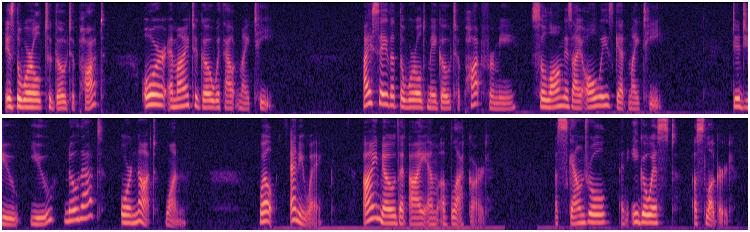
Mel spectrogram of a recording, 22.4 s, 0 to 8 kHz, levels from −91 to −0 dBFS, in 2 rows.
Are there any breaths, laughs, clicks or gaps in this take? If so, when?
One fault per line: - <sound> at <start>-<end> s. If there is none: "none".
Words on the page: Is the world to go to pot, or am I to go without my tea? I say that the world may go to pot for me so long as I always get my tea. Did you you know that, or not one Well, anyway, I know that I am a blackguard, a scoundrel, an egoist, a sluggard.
none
